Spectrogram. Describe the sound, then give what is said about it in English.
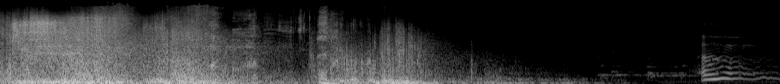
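A loud, rumbling explosion effect for a magic missile spell, a broad booming blast that holds for about four seconds and then fades, followed by a short spoken voice near the end. “Magic missile!”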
